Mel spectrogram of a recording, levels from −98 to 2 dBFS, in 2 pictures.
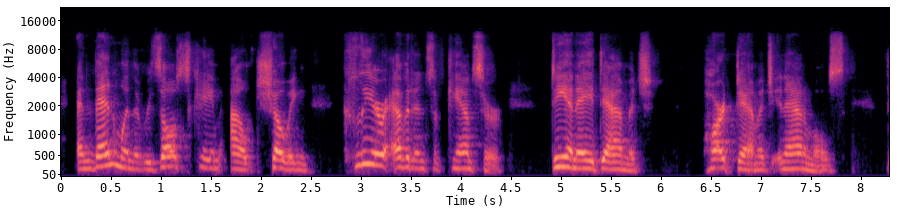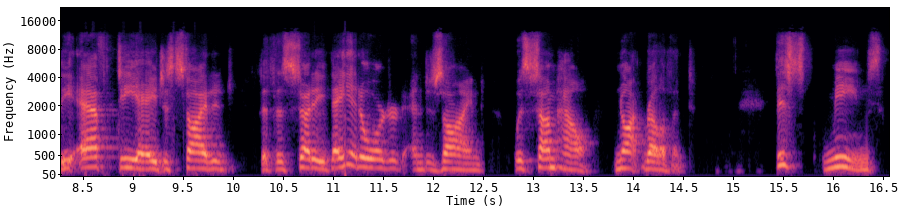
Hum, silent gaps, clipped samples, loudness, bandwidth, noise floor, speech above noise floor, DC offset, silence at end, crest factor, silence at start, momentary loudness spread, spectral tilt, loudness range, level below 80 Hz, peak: none; none; under 0.1%; -25 LUFS; 12.5 kHz; -65 dBFS; 40 dB; under 0.1%; 0.1 s; 18 dB; 0.15 s; 13 LU; -4 dB/octave; 4 LU; -66 dBFS; -8 dBFS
